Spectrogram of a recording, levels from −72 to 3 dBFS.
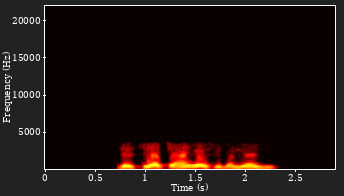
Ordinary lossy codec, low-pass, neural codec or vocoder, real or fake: none; 3.6 kHz; none; real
